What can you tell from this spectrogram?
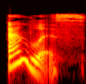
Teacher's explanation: You didn't say endless, you said >> endless. The d sound disappeared. This is a pronunciation feature called illision.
